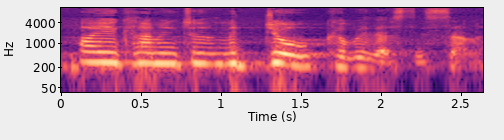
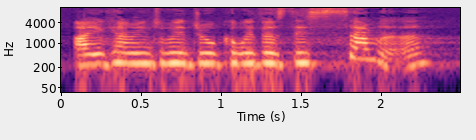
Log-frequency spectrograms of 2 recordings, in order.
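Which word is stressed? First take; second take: Majorca; summer. First: The strongest stress falls on Majorca. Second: The strongest stress falls on summer. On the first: A neutral question. "the most neutral reading. The most stress is on Majorca" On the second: Summer is contrasted with winter. "or in winter, because we also go there in winter"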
